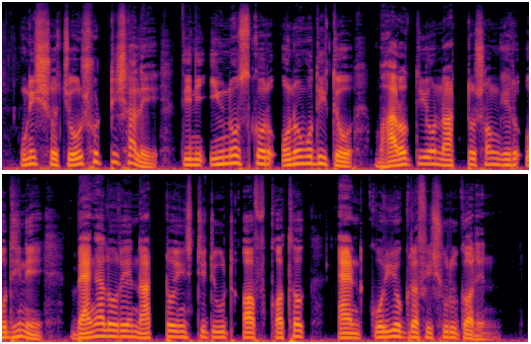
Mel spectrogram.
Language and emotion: Bengali, neutral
